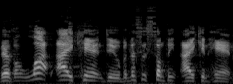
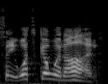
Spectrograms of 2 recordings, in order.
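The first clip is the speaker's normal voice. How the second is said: put-on snap, higher pitch; 3 semitones higher than usual. Retelling a scene where Tommy is questioned, imitating Tommy snapping. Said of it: "Tommy sort of snaps and says".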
